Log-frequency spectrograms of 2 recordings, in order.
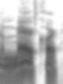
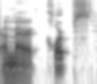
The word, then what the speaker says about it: AmeriCorps: of times you hear americorps uh keep in mind the p is very similar to americorps or marine corporate so the p is silent so once we got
